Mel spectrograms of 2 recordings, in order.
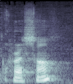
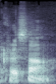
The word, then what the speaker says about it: croissant: You have to say like in a French accent kind of crescent.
